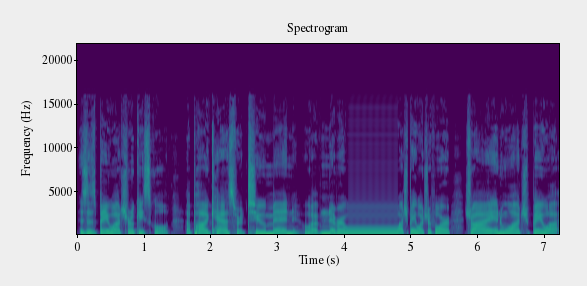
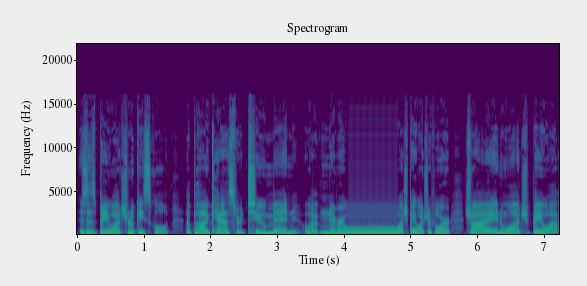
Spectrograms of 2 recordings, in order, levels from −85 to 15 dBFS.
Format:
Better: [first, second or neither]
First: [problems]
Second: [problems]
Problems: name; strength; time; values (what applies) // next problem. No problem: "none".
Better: neither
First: audio freezing; at 4 s for 0.5 s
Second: audio freezing; at 4 s for 0.5 s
